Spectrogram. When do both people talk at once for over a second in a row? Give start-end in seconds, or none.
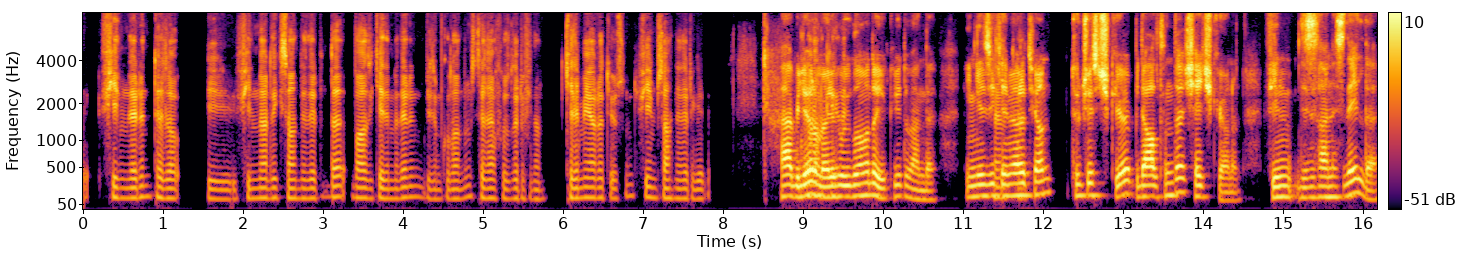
none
